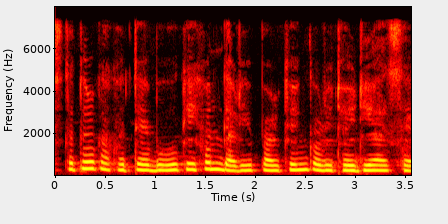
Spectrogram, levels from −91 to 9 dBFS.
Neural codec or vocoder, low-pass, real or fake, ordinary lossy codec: none; 7.2 kHz; real; AAC, 48 kbps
